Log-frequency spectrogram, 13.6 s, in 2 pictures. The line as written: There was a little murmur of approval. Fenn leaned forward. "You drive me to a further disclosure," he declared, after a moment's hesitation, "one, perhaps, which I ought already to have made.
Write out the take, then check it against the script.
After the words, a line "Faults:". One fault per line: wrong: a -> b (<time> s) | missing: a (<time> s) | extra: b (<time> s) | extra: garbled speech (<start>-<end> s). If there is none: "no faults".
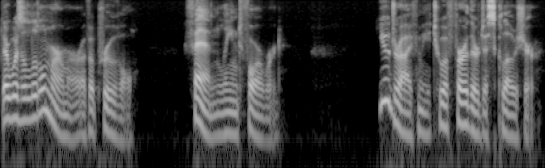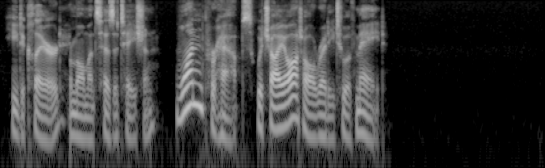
There was a little murmur of approval. Fenn leaned forward. "You drive me to a further disclosure," he declared, a moment's hesitation, "one, perhaps, which I ought already to have made.
Faults:
missing: after (7.7 s)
